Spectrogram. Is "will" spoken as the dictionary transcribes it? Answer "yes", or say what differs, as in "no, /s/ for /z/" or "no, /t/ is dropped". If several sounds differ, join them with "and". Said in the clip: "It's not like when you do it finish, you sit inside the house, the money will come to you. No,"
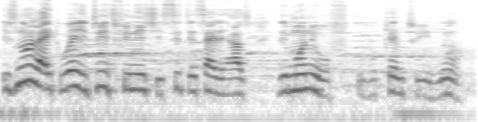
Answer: no, /w/ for /l/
